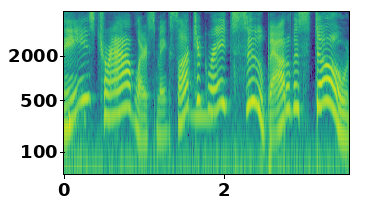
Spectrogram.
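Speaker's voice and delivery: put-on very high, swooping elderly woman character voice. Telling the Stone Soup story, voicing the old lady at its end: old lady voice. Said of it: "I always do this story in voices, so I'm going to do voice".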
